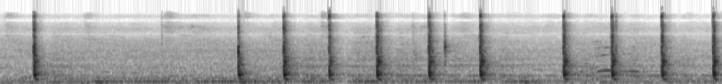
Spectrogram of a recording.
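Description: Hammer striking a truck's brake slack adjuster in sharp, ringing metal-on-metal blows: one strike, a pause, then a quick run of about three strikes a second. The blows are breaking the seal of the old, torn slack adjuster grease boot to pop it out.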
